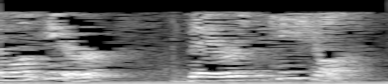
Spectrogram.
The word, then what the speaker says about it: Kishon: and what we're going to do is kill them there at the Kishon. That is how you pronounce that in Hebrew. The Kishon Brook.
